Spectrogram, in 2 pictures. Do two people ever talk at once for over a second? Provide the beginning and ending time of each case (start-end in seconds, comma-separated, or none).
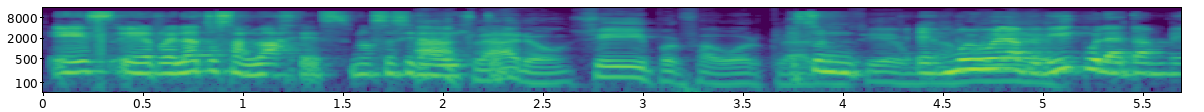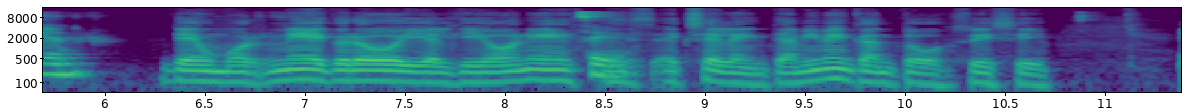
3.7-5.1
